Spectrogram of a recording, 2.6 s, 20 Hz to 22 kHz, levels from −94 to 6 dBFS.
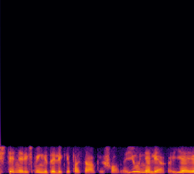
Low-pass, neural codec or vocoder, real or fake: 3.6 kHz; none; real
